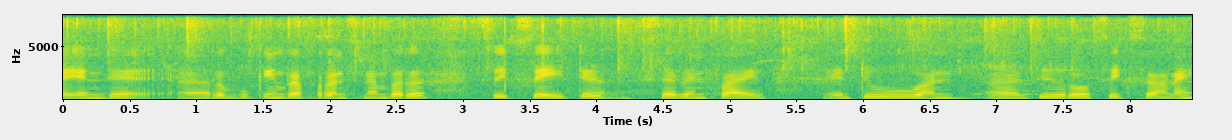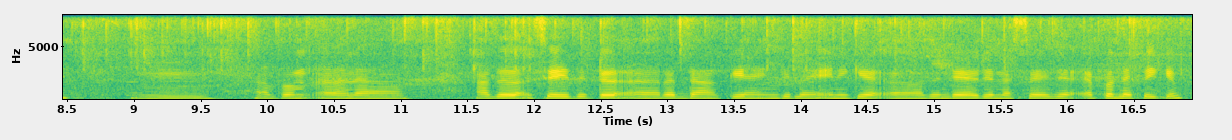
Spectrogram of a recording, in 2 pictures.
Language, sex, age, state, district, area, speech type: Malayalam, female, 30-45, Kerala, Kottayam, rural, spontaneous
